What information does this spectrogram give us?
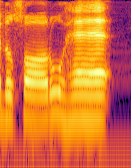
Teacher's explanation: الراء مضمومة فهي مفخمة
